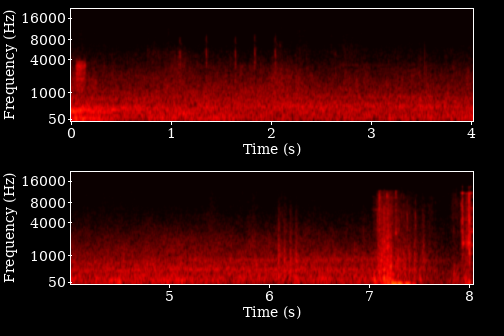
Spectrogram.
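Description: Wind rushes softly past during a glide.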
